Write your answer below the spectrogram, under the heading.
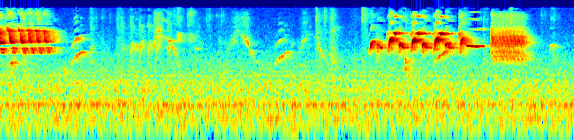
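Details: Captive European goldfinch from mutation breeding, singing in two short bursts of bright, high twittering, one opening the recording and another about four seconds in, separated by quiet stretches with faint clicks and rustling.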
